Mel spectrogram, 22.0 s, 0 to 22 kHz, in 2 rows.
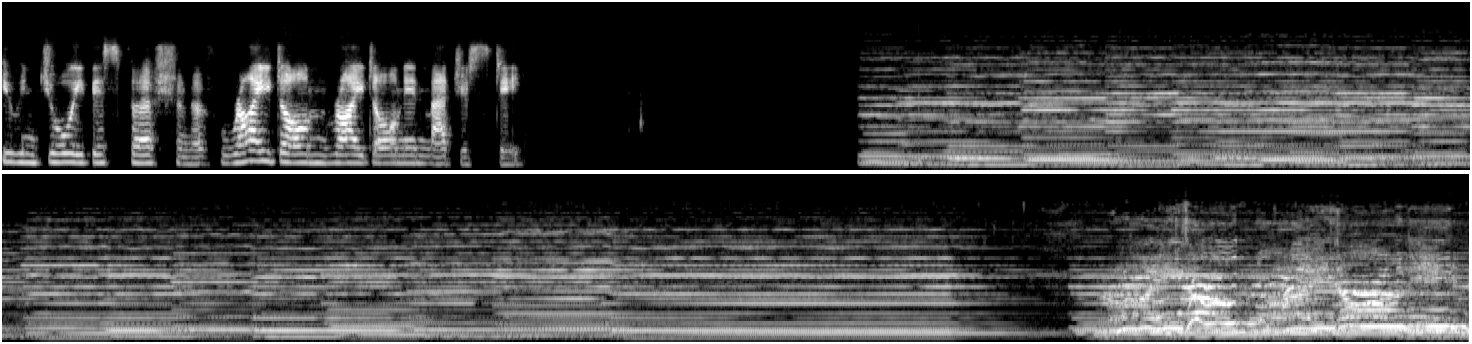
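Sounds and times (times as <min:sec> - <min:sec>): organ playing hymn chords: 0:06.4 - 0:22.0.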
